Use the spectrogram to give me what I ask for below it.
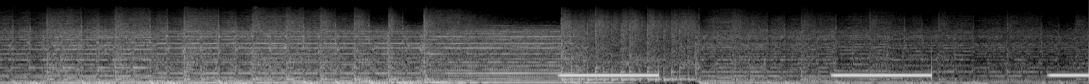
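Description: A telephone call rings out with long, steady ringback tones, each about a second, separated by pauses. Three tones follow a stretch of music, and the last is cut short.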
